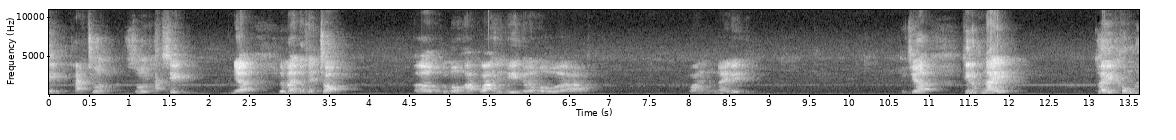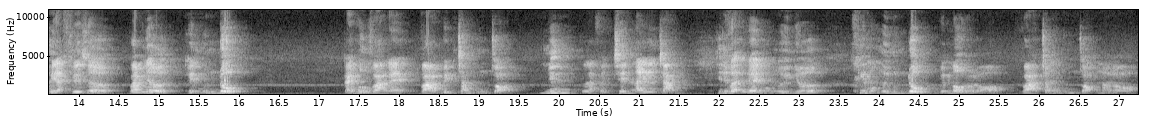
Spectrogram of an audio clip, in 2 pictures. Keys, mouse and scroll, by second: 4.6 click, 6.1 click, 9.1 click, 10.0 click.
